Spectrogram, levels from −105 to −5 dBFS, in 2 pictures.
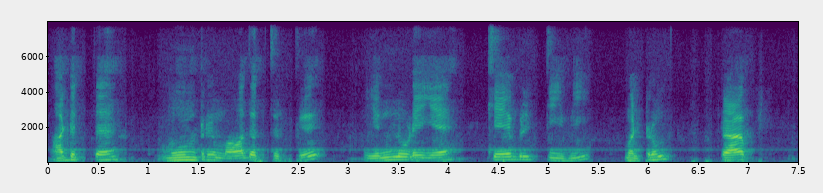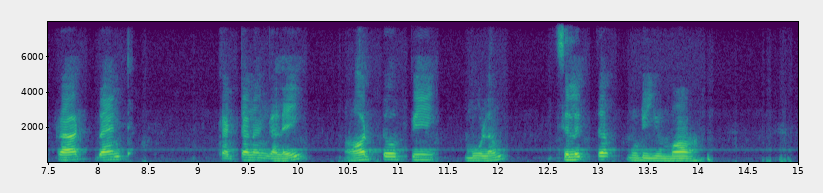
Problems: none marked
